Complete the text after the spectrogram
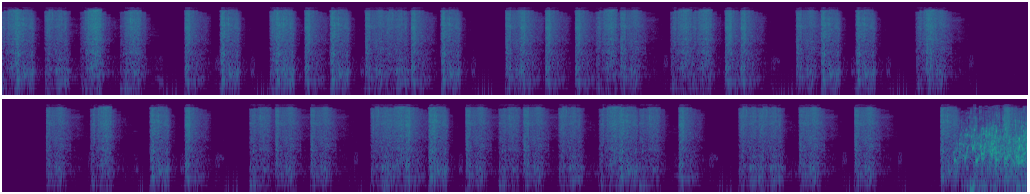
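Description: Footsteps thud softly on grass in quick runs.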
